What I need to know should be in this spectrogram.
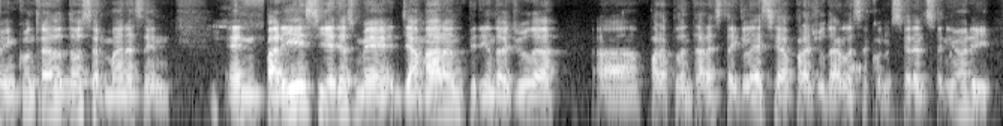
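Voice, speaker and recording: A pastor with a Spanish accent from Spain, talking at an ordinary pitch. He speaks gently and hesitantly, stretching out his fillers as he thinks. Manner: hesitant, many drawn-out fillers. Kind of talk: conversational church talk.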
